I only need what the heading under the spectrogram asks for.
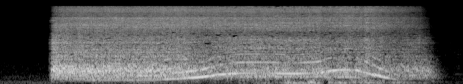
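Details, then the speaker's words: Delta Force 35 monohull RC boat after installing new 1/4" stuffing tube, greased 3/16" (.187) flex shaft and stinger; loud smooth motor whine rising and falling with throttle, no knocks or grinding, no heat in stuffing tube; a bearing possibly starting to go bad: normal flex shaft drive run. "pretty good no heat there"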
